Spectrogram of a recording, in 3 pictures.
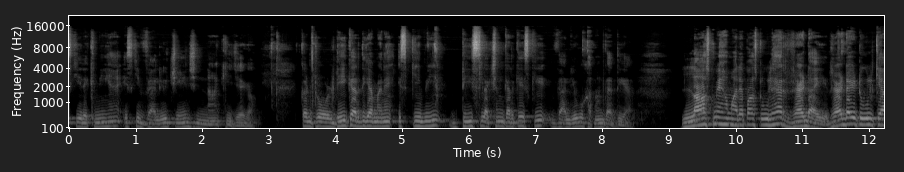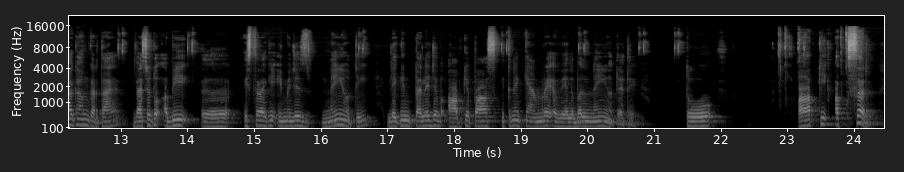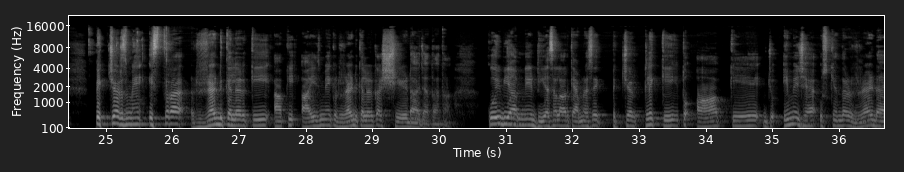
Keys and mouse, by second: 2.7 ctrl+Num_Lock, 3.2 ctrl+d, 5.0 d, 7.4 right click, 11.2 click, 22.6 KP_Add, 23.5 space, 23.8 click, 24.0 space, 25.1 ctrl+KP_Subtract.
